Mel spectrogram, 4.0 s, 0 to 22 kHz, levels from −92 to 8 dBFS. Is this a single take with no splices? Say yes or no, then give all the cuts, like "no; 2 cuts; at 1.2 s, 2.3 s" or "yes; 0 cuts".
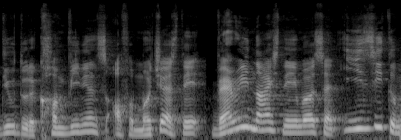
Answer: no; 1 cut; at 2.1 s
